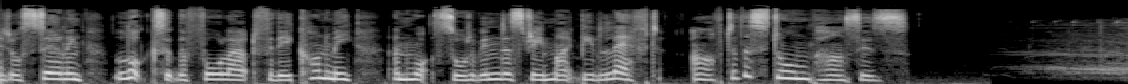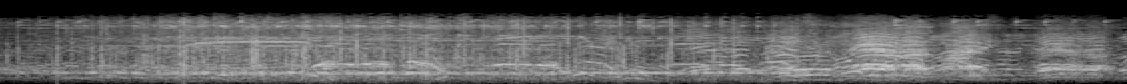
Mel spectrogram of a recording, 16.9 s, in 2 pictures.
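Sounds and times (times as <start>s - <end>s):
speech: 0.0s - 6.9s
crowd of protesting dairy farmers in Brussels: 7.5s - 16.9s.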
